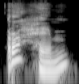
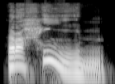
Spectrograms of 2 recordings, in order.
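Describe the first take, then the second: First: The second-syllable vowel is short. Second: The second-syllable vowel is lengthened. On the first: The speaker calls it wrong. "It's not rahim" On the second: The speaker calls it right. "attempting the kesra"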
